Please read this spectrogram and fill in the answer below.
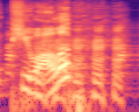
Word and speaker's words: Puyallup: Like from Puyallup? And I'd be like, you said it right. Yes, you said Puyallup right.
